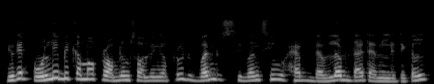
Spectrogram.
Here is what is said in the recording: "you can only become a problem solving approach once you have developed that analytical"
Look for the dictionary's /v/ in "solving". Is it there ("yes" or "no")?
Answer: yes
